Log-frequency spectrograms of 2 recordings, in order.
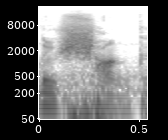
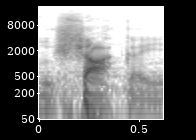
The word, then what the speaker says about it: Lushaka: I think it's not Lushanka. I think it's called just pronounced Lushaka. Yeah, no, there's no N in there.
